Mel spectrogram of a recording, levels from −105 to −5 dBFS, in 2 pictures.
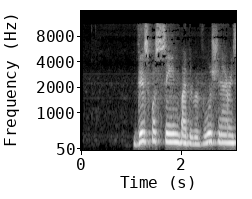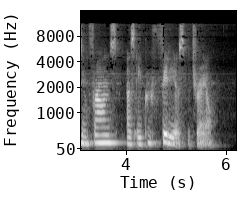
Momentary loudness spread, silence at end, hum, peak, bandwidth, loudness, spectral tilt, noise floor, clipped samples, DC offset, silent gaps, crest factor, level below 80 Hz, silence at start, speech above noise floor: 14 LU; 0.5 s; none; -2 dBFS; 11.5 kHz; -19 LUFS; -5 dB/octave; -74 dBFS; under 0.1%; under 0.1%; none; 18 dB; -70 dBFS; 1.05 s; 55 dB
